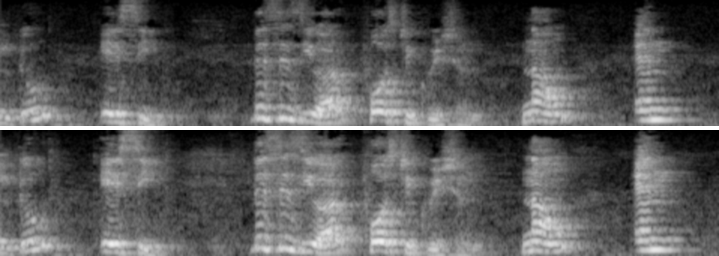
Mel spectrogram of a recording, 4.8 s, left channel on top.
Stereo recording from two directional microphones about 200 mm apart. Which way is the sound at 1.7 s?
40° right (ahead or behind).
